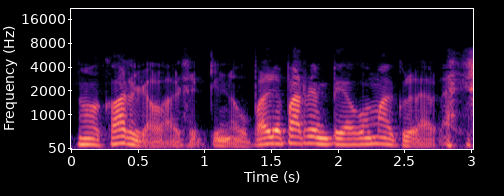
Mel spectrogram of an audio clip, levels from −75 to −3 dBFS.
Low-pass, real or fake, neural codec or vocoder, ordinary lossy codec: 7.2 kHz; real; none; AAC, 48 kbps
